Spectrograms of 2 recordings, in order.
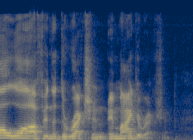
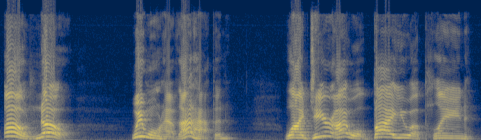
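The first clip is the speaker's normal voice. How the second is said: louder, slow comforting tone; mock soothing husband; 7 dB louder, slower than usual. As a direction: soothe her grandly. Husband reassuring wife.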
